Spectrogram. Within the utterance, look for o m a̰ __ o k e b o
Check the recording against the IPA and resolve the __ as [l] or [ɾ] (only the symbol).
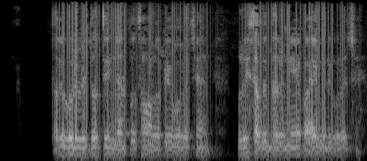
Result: l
